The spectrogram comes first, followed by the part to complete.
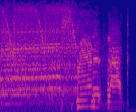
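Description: Electronic dance-pop song at a build-up: a held vocal line with pitch glides, wavering near the end, then a brief cut-out to silence before a heavy beat with deep bass drops in right at the end.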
